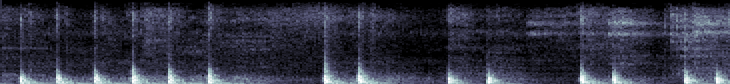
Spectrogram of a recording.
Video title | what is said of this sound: From Stock to Stunning: Mercedes C-Class Audio Upgrade | a very very slight difference in just in that panel but incredibly tinny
